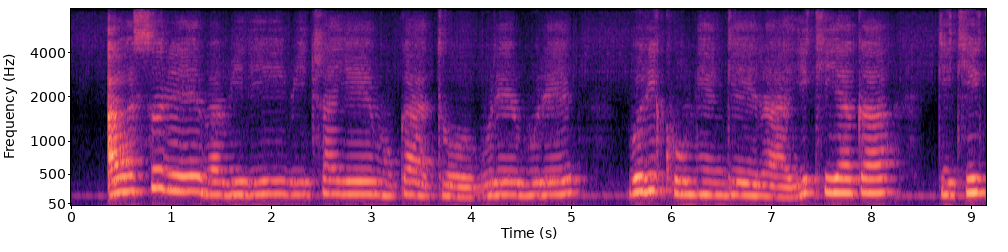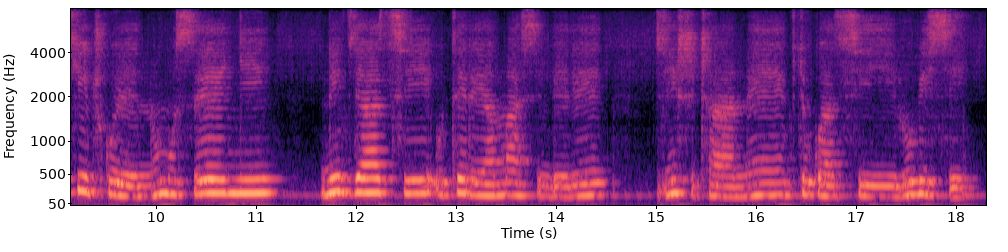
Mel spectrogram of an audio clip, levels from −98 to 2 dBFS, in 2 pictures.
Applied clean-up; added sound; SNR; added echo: neural separator model SepFormer DNS4.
